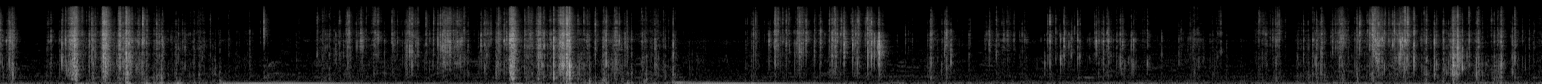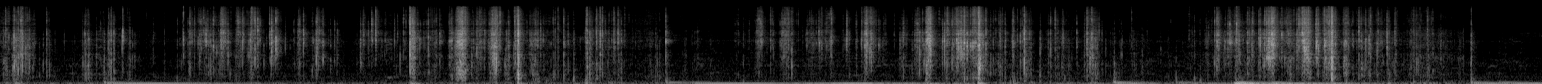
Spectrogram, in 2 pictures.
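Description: Foil-type wrappers of Donruss Optic football card packs crinkling and tearing as packs are opened and the cards handled, in repeated bouts of crackly rustling.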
